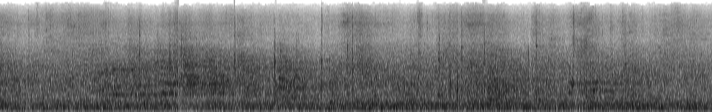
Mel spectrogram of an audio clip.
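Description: Ice hockey skate blades scraping and carving on rink ice, with scattered sharp clacks of sticks and puck, over a steady low hum.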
